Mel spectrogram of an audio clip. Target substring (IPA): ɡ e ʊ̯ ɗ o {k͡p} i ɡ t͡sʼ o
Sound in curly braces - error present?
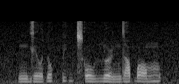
no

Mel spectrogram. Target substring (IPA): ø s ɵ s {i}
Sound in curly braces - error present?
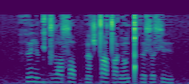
yes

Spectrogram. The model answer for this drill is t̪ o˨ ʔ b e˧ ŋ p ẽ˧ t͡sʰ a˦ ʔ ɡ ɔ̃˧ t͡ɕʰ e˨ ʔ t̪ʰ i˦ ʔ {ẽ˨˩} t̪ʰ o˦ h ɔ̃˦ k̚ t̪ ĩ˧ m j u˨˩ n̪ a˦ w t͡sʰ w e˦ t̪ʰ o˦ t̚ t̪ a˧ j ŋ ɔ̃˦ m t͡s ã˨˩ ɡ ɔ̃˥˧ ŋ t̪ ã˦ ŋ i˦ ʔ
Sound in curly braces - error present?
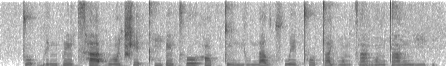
no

